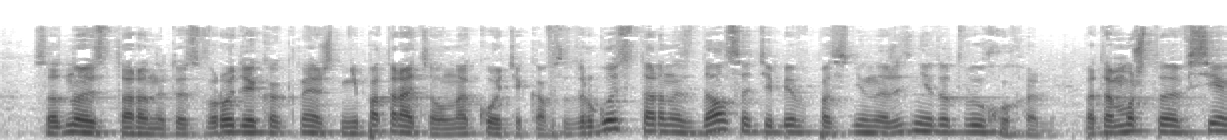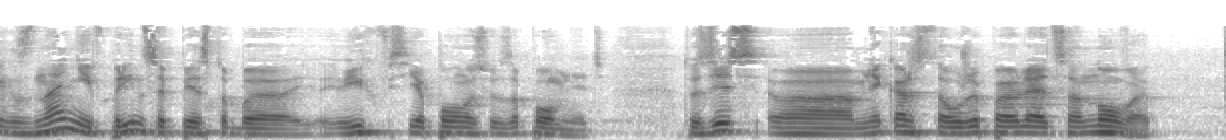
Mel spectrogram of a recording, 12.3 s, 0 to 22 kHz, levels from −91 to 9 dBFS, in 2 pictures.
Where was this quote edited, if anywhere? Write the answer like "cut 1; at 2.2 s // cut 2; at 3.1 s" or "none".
cut 1; at 5.4 s // cut 2; at 7.2 s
